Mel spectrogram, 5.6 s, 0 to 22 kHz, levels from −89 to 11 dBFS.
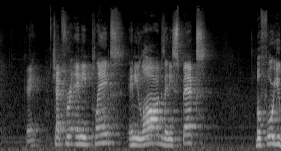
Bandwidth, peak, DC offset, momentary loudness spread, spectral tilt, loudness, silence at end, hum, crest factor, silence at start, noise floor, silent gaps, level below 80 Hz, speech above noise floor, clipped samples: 18 kHz; -8 dBFS; under 0.1%; 17 LU; -3.5 dB/octave; -25 LUFS; 0 s; none; 18 dB; 0.5 s; -56 dBFS; none; -60 dBFS; 31 dB; under 0.1%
